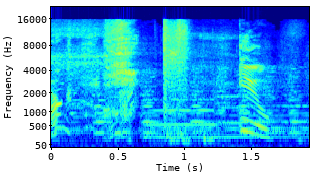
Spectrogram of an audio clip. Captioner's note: Kristoff spits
